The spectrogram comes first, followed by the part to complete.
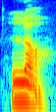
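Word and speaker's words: לא: the all sound and this is an Aleph which is silent so this is low low and it means no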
